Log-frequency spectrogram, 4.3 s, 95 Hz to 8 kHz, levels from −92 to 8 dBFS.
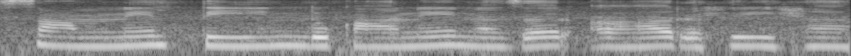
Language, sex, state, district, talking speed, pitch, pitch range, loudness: Hindi, male, Punjab, Fazilka, 100 wpm, 210 Hz, 205-220 Hz, -15 LUFS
